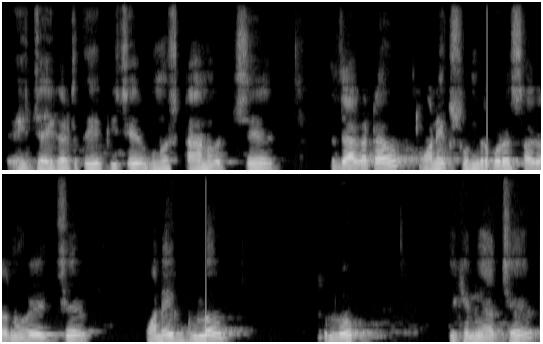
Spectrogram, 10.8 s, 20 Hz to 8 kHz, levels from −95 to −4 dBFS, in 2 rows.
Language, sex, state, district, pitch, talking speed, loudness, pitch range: Bengali, male, West Bengal, Malda, 175 Hz, 90 wpm, -30 LUFS, 165-195 Hz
